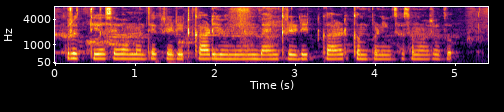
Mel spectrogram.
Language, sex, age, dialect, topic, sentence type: Marathi, female, 18-24, Northern Konkan, banking, statement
